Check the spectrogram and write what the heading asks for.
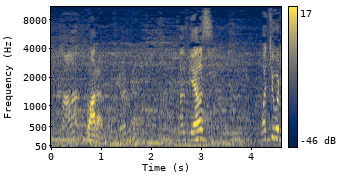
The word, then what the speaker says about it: hvala: Kuala. Hvala?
